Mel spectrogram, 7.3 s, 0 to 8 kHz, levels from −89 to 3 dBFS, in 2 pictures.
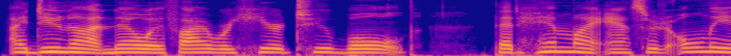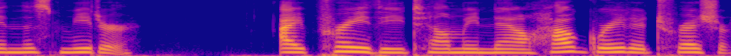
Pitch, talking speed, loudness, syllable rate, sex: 200 Hz, 230 wpm, -19 LUFS, 5.8 syllables/s, female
